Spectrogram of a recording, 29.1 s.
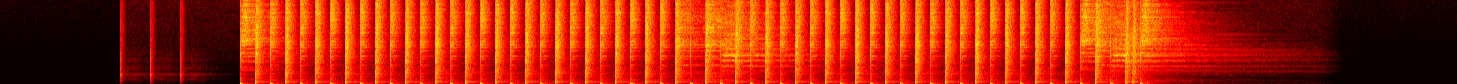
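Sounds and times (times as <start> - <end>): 
drums: 4.8 - 24.7.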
